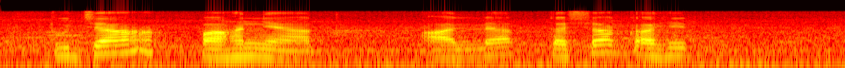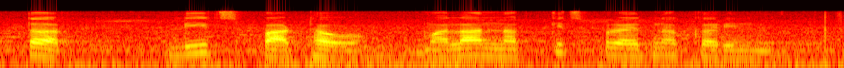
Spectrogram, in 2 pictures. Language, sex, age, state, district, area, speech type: Marathi, male, 18-30, Maharashtra, Wardha, rural, read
